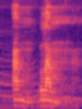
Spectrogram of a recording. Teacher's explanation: bunyi mim disuarakan dengan terang dan jelas tanpa berdengung di bibir dengan mulut tertutup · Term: Idhar syafawi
